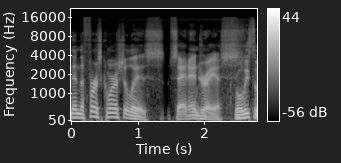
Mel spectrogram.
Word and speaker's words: San Andreas: how, San Andreas. San Andreas. That's how you pronounce it.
